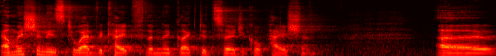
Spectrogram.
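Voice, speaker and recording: With an Australian accent, a man talks at a moderate pace and medium pitch, his intonation fairly even. Audible room echo and noticeable background noise are present. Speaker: advocacy organisation executive director. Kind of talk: conference presentation. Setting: conference hall with interpreters. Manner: halting, many fillers.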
